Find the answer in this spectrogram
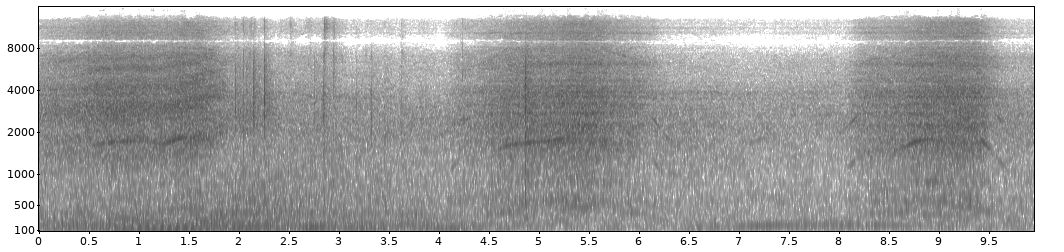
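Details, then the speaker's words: Low motor hum with soft airflow swelling and fading with each breath: Luna TravelPAP travel CPAP machine running, auto-on triggered by breathing, with a medium F40 mask in a demonstration. "all right so that's the machine running"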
